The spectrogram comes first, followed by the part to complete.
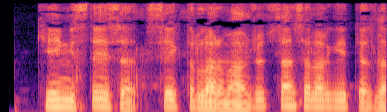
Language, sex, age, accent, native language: Uzbek, male, 18-24, Namangan, Uzbek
